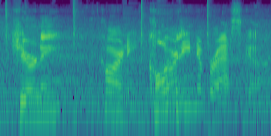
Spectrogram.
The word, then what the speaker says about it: Kearney: say so that it's kearney carney courtney nebraska pronounced carney nebraska yeah and it looks like kearney is the way it is but it is pronounced carney so wow yeah make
